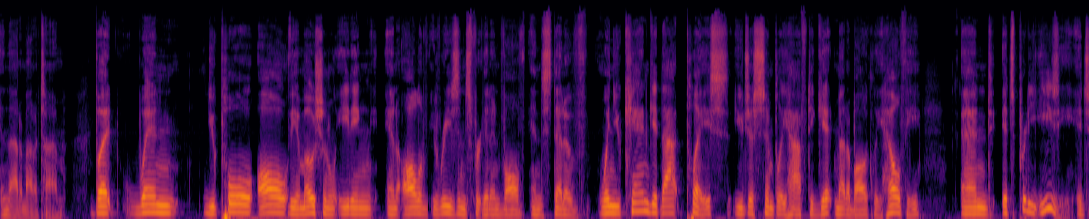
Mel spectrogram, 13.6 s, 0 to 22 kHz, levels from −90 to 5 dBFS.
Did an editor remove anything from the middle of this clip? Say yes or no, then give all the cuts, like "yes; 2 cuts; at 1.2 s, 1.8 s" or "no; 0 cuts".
yes; 8 cuts; at 2.7 s, 3.6 s, 5.3 s, 6.0 s, 6.5 s, 7.4 s, 8.3 s, 9.2 s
